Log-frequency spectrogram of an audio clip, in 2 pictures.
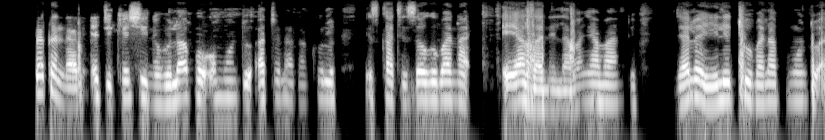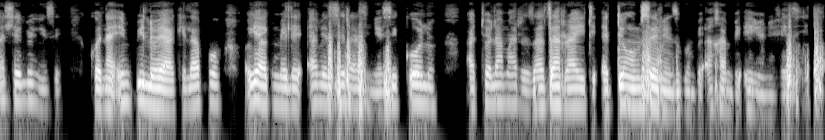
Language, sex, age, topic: North Ndebele, male, 18-24, education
